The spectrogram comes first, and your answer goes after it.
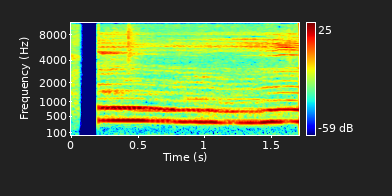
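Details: Luoluo, a pet Alaskan Malamute playing hide and seek with its owner, gives one steady, drawn-out howl lasting about a second and a half. The tone stays level and even throughout, with no other sounds heard.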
